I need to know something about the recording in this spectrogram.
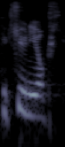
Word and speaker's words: Pecunio: I mean, it's actually pronounced pecunio. Pecun means money in Latin, and then IO is initial offer, pecunio.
